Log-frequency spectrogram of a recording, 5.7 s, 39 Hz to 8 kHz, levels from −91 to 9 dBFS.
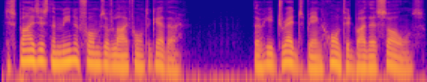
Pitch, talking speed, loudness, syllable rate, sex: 115 Hz, 160 wpm, -18 LUFS, 4.8 syllables/s, male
